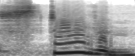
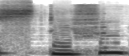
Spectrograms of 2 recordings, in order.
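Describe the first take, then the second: First: The middle consonant is a v sound. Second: The middle consonant is an f sound. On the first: The speaker calls it right. "ये भी वी का sound ले लेता है।" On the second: The speaker calls it wrong. "क्या आप इसको स्टीफन कहते हैं? अगर हाँ, तो ये प्रोनाउंसिएशन गलत है।"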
